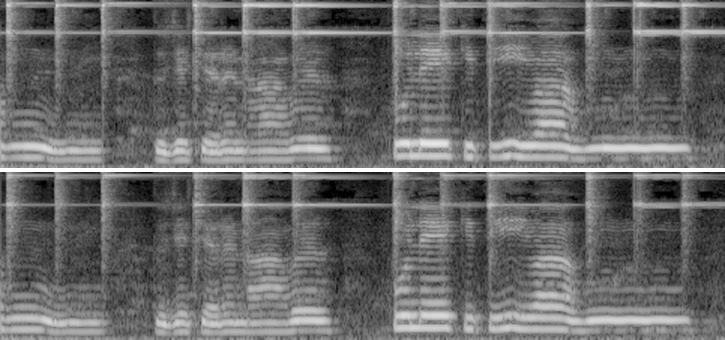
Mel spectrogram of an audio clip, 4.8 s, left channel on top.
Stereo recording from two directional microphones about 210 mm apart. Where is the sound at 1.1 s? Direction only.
15° right (ahead or behind).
